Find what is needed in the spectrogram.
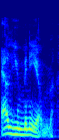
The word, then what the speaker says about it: aluminium: Aluminum, or of course, how they say it. Across the Atlantic, aluminium. So obviously, this is a common one that people recycle.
